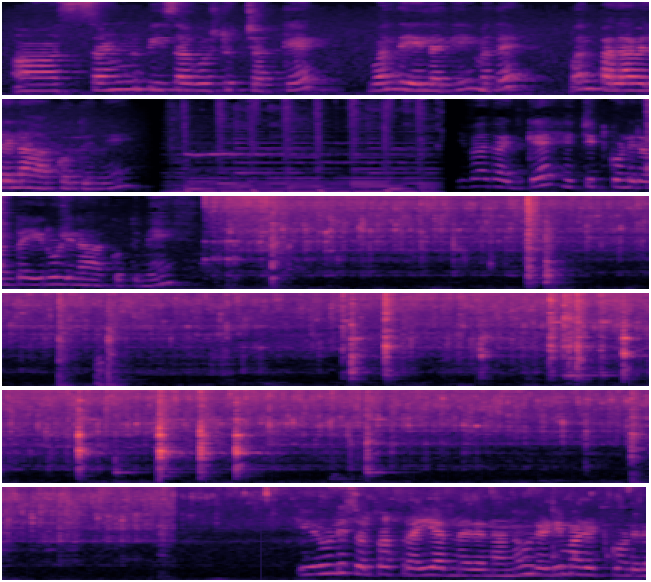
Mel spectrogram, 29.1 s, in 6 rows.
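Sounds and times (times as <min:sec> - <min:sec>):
spoon clinking and scraping pot: 0:11.2 - 0:12.2, 0:14.9 - 0:25.6
onions sizzling in oil: 0:11.2 - 0:29.0.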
